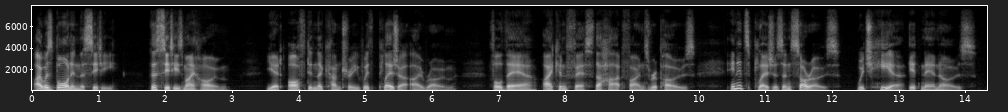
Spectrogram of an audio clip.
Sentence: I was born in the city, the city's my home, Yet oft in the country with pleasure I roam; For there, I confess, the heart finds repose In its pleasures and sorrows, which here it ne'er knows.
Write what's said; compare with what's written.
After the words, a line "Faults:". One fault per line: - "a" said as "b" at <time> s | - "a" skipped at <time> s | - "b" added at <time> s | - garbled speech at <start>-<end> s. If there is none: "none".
I was born in the city, the city's my home, Yet oft in the country with pleasure I roam; For there, I confess, the heart finds repose In its pleasures and sorrows, which here it ne'er knows.
Faults:
none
